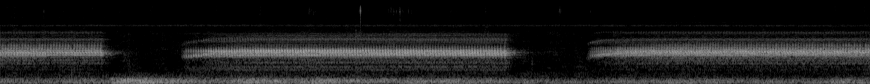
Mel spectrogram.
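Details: Frogs singing at Lake Houston before a thunderstorm, with long unbroken pulsing trills broken by two short pauses. Each stretch lasts several seconds at an even pitch over a soft low background hum.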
